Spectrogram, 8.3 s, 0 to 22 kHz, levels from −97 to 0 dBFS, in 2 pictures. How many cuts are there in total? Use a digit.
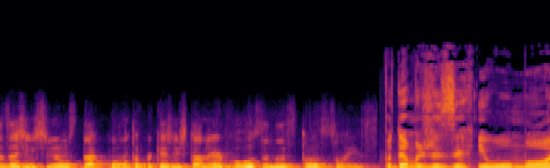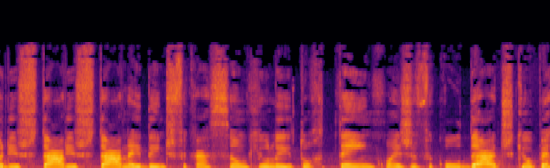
3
